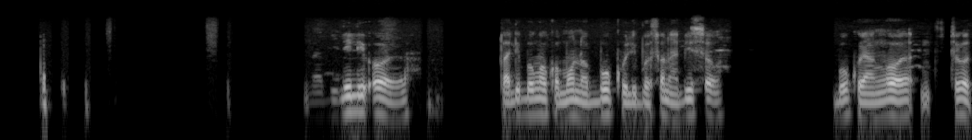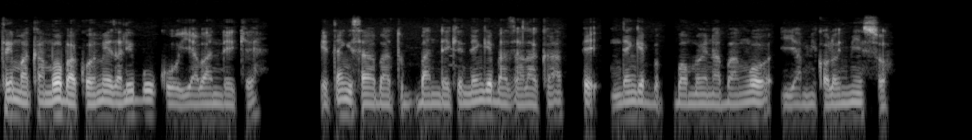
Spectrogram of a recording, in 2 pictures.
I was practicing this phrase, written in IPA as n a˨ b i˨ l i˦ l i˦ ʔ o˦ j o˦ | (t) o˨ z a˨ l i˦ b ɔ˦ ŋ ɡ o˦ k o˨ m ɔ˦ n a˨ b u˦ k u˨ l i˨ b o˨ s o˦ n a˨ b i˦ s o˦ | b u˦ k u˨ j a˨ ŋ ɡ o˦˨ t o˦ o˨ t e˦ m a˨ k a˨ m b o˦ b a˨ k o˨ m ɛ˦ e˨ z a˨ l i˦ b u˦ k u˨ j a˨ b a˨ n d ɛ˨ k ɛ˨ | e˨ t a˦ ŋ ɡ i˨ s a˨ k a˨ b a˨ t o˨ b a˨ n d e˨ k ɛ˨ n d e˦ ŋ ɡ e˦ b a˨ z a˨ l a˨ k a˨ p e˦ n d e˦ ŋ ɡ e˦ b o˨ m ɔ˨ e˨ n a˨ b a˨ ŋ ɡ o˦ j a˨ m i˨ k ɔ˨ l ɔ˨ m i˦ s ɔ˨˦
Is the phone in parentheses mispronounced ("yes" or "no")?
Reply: no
